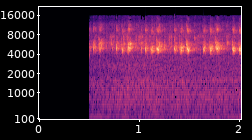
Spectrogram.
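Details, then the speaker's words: 2007 Honda Odyssey at idle: a sharp, high chirp repeats about seven times a second; owner first suspected idler, tensioner or power steering; found a bad tensioner pulley and a bad crank pulley (harmonic balancer), both replaced. "something chirping pretty bad that's very irritating I'm going to take a look at it I'm going to assume that it's either the idler pulley or the tensioner"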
